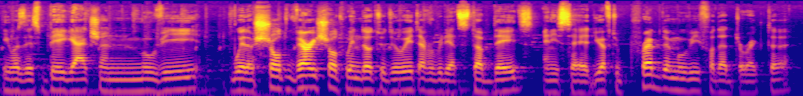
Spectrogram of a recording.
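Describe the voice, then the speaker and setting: A middle-aged man with a French accent talks casually from his living room, circling back and restarting his sentences. His voice sits a little low, and soft music plays faintly underneath him. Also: little pitch movement, brisk. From France. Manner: rambling, many fillers and restarts. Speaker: film director. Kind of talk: casual personal storytelling.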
